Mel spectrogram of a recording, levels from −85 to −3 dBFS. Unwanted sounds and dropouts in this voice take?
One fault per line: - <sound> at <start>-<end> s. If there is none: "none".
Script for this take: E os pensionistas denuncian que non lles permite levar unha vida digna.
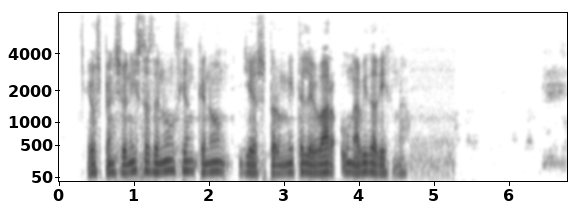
none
